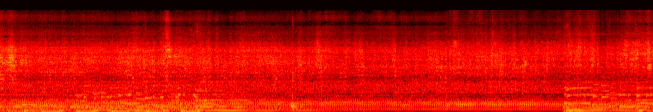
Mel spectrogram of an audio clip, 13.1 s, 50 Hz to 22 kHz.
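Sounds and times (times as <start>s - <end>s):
hiss of spray: 0.0s - 13.0s
sprayer engine running: 0.0s - 13.0s.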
